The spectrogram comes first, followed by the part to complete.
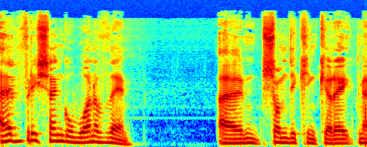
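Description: A man with a Scottish accent, dark, mellow tone, lively intonation and fairly quick pace, in a dry, close sound with no echo. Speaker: football pundit. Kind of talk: radio phone-in discussion. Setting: studio.

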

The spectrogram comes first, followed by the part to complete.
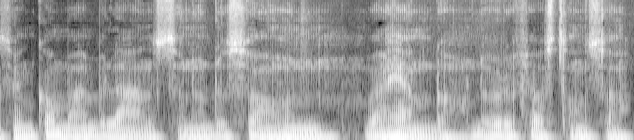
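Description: At a very fast pace, a man talks in a very deep, low pitch that sounds somewhat breathy. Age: 40s. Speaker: interview guest sharing weight-loss story. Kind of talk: interview. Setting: studio.

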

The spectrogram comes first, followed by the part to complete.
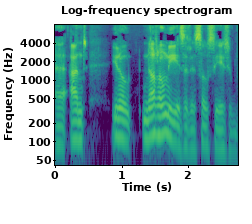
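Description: A man with an Irish accent speaks in a dark, mellow tone with very wide pitch swings. The sound is dry and close with no echo, over a quiet background. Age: 60s. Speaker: journalist. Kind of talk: radio panel discussion. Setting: studio.

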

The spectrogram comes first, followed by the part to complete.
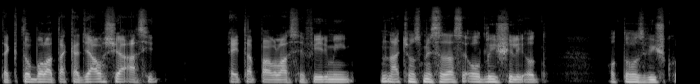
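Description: A man's normal speaking voice at a medium pitch and fairly quick pace, dry and close with no echo, in a very clean recording over a silent background. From western Slovakia, Myjava region. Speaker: entrepreneur. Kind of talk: interview. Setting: studio.

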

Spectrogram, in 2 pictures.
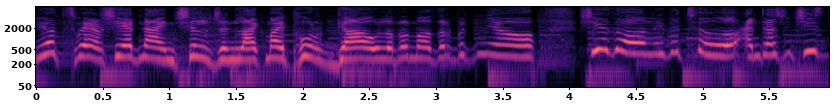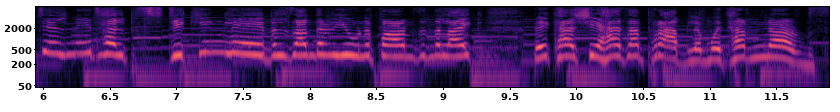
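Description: With music in the background, a woman in a North Cork accent speaks at an extremely high pitch. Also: lively intonation, moderate pace. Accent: North Cork Irish. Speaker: caller to comedy advice segment. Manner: gossipy, comic rant.

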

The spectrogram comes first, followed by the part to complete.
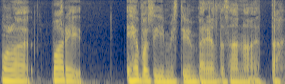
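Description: A woman with a fairly low pitch talks in a somewhat breathy voice. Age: 40s. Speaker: podcast co-host. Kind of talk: casual chat.

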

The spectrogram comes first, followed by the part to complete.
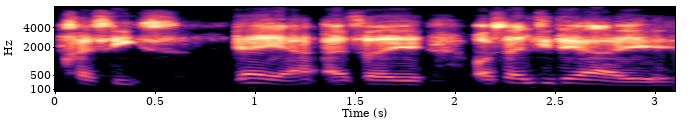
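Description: A man is talking. Noticeable background noise is present. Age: 30s. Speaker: real estate agent. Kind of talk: casual chat. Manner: halting.

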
